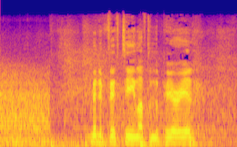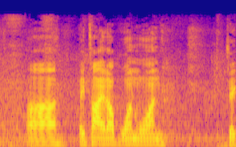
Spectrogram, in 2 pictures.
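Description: A young man talks with animation close by, in a large echoing rink.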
